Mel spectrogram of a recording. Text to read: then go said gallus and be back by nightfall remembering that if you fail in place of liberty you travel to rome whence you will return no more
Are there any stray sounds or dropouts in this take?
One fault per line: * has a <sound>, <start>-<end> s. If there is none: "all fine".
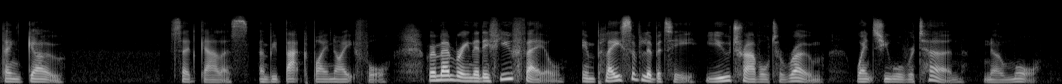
all fine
